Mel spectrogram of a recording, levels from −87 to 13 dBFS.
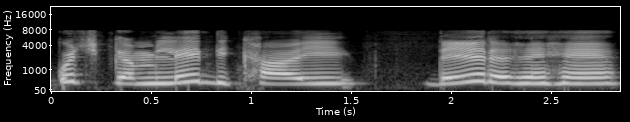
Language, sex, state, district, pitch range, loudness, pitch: Hindi, female, Himachal Pradesh, Shimla, 265-300 Hz, -12 LUFS, 275 Hz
